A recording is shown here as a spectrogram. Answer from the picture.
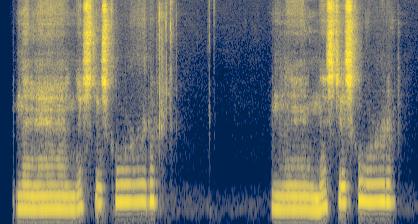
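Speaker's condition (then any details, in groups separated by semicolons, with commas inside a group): No condition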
